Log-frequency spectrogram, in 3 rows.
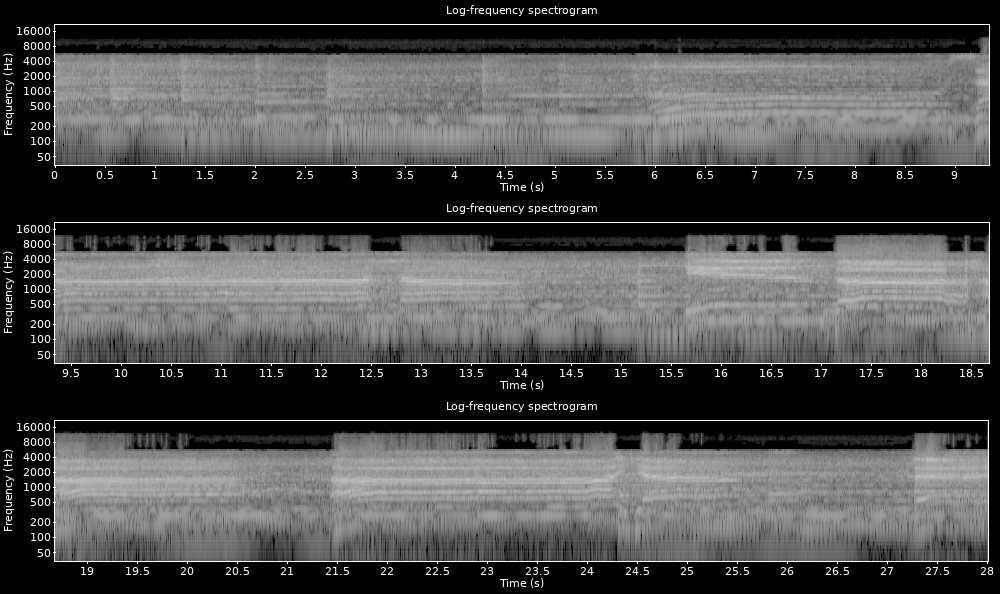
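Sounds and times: background music: 0.0s - 28.0s
man singing a long note: 5.8s - 14.8s, 15.5s - 26.2s, 27.2s - 28.0s
person singing a long note: 5.8s - 14.9s.

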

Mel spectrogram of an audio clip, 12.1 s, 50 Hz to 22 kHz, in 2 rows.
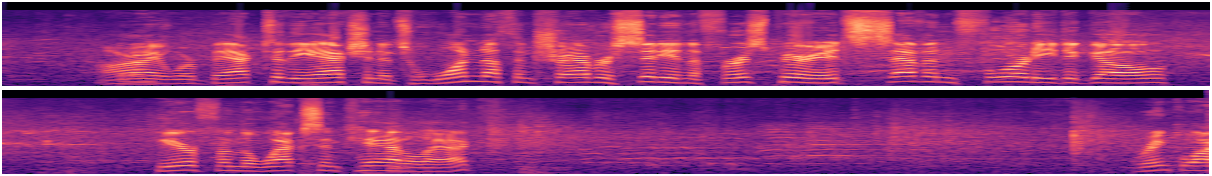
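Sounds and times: distant crowd chatter: 0.0s - 12.0s.

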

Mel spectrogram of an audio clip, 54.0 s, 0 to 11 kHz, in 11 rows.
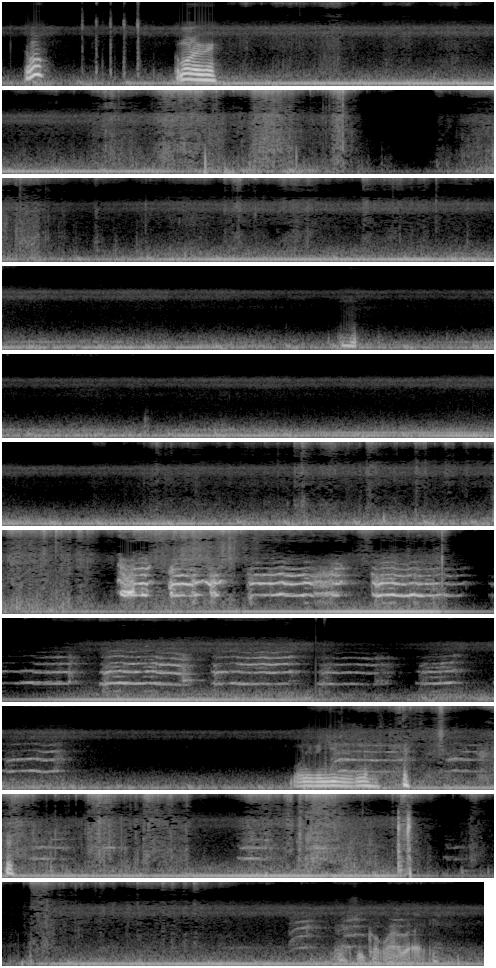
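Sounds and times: short pitched animal calls: 30.7s - 40.2s, 42.6s - 46.0s, 46.6s - 49.0s.

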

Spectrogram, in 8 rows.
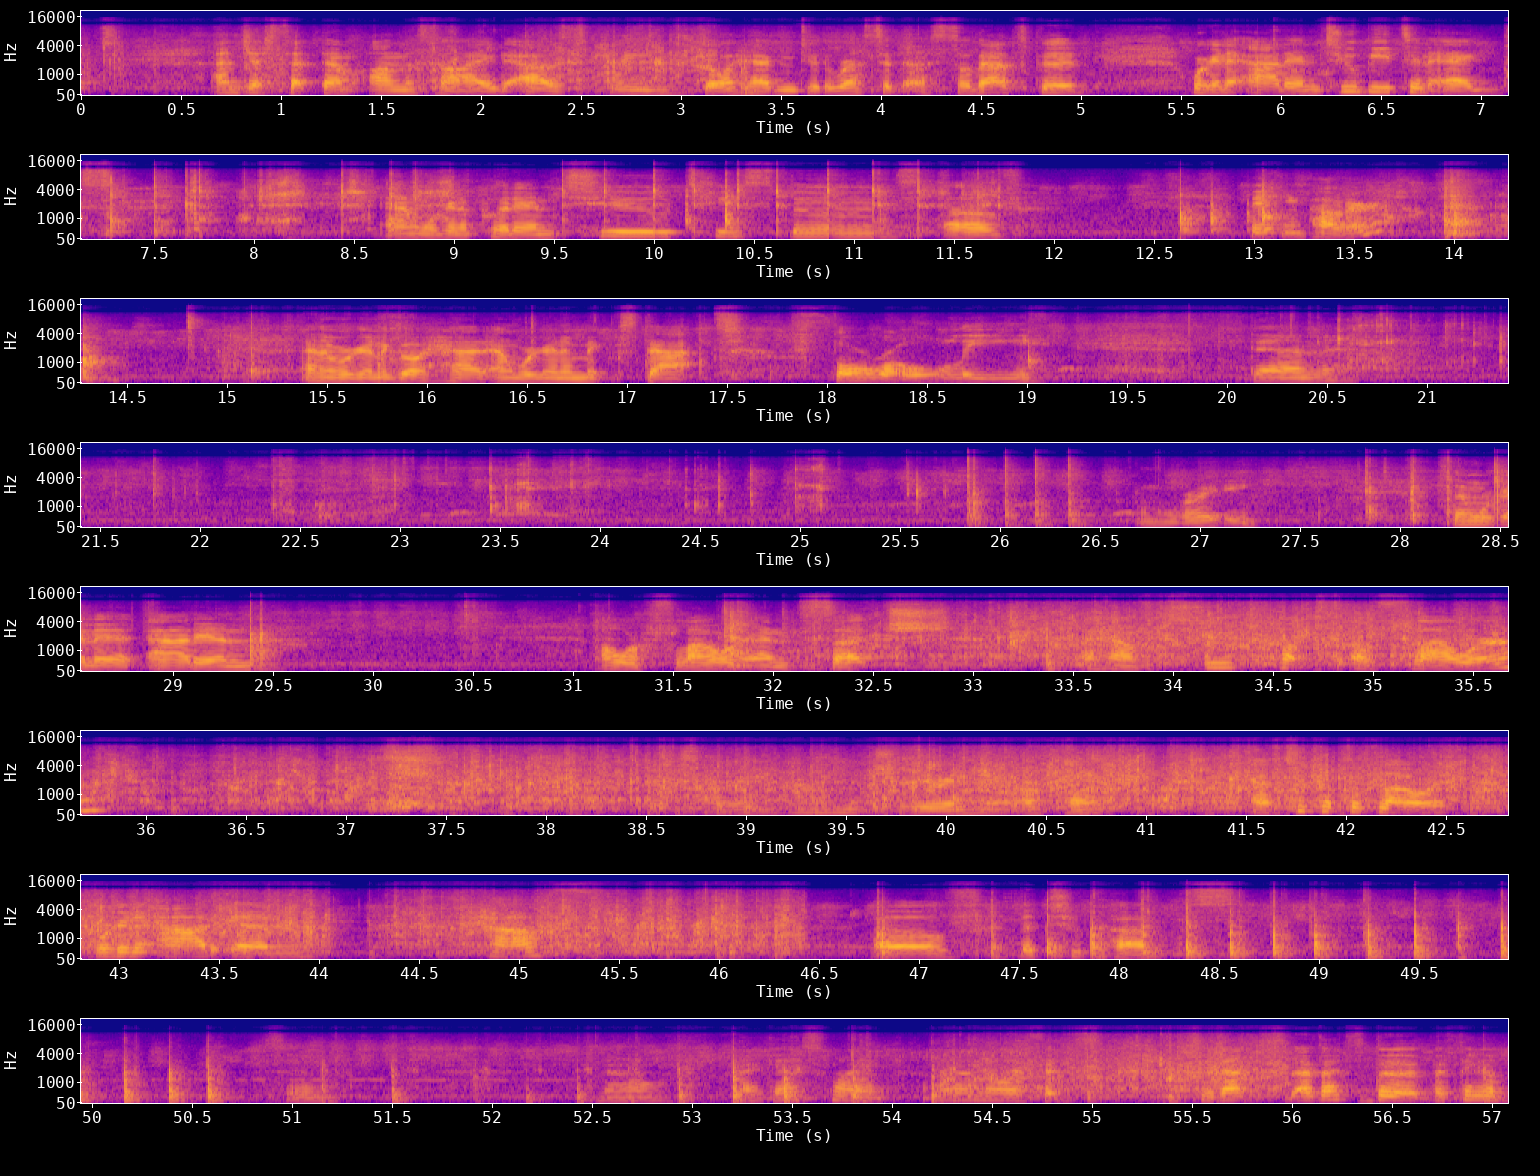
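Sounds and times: spoon stirring wet batter: 0.0s - 12.0s, 12.6s - 14.1s, 14.8s - 57.0s
plastic spoon scraping and clicking: 20.4s - 26.1s.

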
